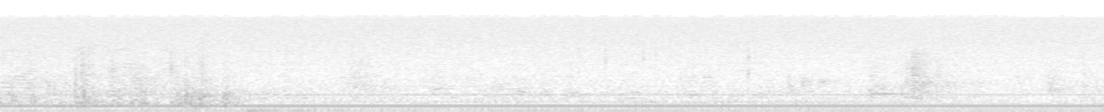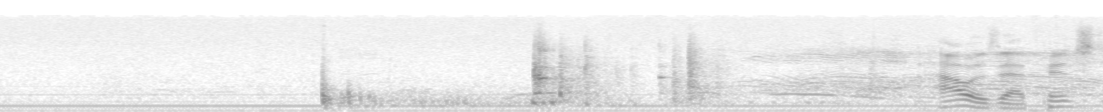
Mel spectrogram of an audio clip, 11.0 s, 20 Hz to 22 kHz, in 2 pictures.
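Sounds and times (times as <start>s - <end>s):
bowling ball rolling on wooden lane: 7.1s - 9.2s
bowling pins crashing: 7.1s - 9.2s.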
